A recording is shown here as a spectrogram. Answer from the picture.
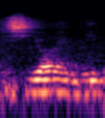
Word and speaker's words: comb: Because at that time, I only learned about the word C-O-M-B, comb. Yeah, comb, yeah. So all the 4 words, I just pronounce bomb, comb, tom, bomb.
